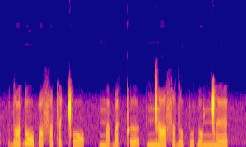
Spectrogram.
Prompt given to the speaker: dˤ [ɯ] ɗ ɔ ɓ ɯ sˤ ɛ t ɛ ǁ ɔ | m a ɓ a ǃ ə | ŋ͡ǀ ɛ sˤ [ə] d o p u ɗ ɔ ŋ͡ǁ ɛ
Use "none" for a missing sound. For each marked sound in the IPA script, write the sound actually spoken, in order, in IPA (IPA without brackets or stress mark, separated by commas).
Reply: u, ə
